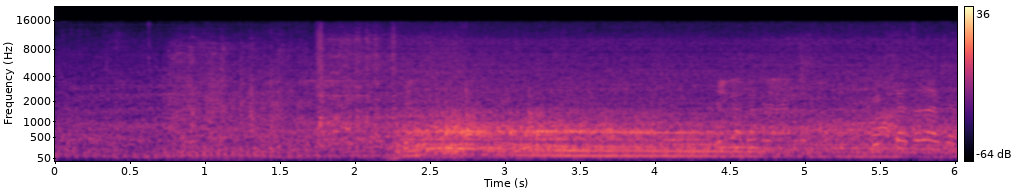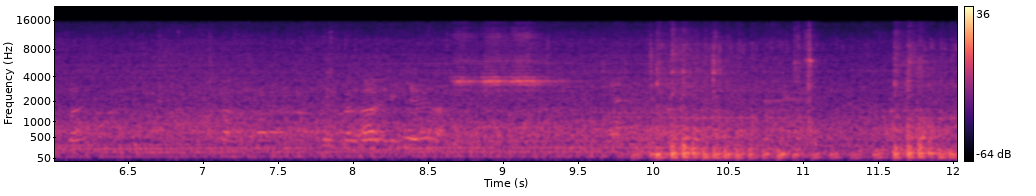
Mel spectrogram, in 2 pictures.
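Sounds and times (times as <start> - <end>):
car engine starting and idling: 0.5 - 8.6.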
